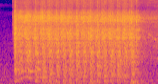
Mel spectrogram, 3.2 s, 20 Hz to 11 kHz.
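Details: 1983 Ford XE Falcon 4.1L Crossflow EFI, sat for years, ex-LPG with mystery wiring: starter cranks steadily at three to four beats a second but never catches; spark and other causes being checked.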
